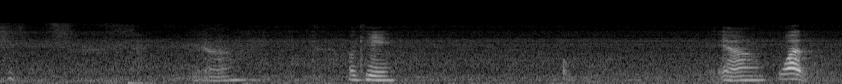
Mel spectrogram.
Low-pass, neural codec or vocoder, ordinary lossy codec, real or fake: 7.2 kHz; none; AAC, 32 kbps; real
